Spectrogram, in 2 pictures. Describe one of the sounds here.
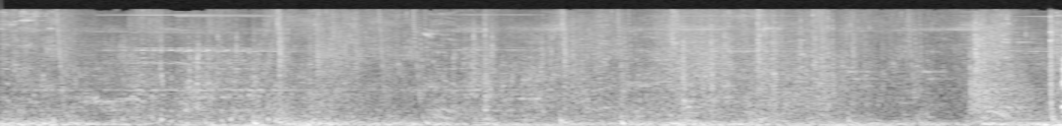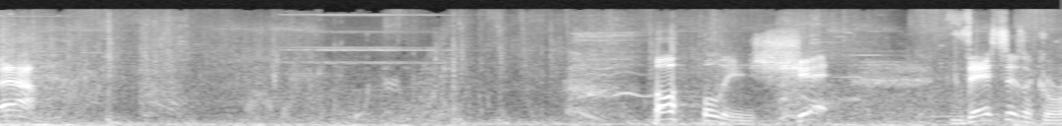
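Sharp sword slashes and hits crack in quick bursts.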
